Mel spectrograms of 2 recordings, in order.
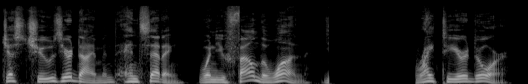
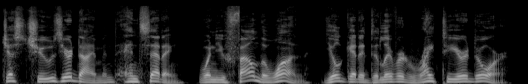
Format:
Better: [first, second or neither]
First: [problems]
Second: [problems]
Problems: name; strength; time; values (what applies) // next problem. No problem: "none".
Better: second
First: audio cutting out; at 3.5 s for 1 s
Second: none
